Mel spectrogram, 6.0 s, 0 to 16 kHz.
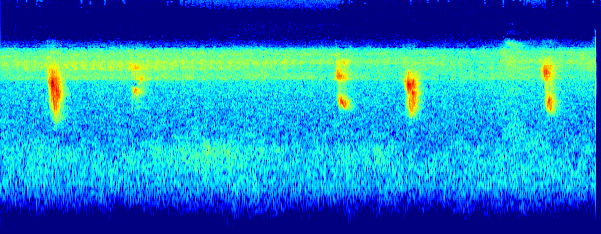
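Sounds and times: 
common chaffinch Fringilla coelebs calls: 0:00.3 - 0:02.3, 0:03.2 - 0:04.3, 0:05.4 - 0:05.7.

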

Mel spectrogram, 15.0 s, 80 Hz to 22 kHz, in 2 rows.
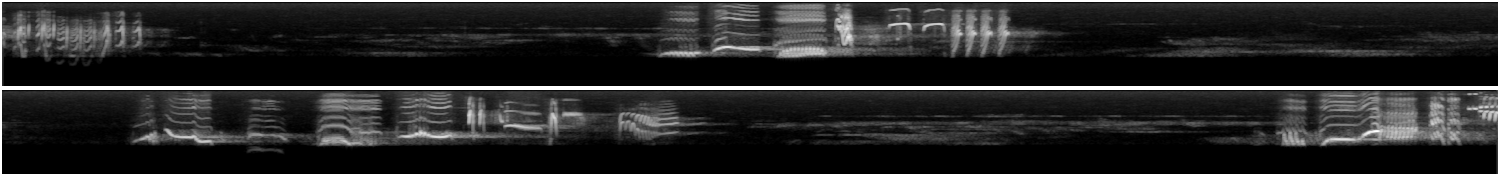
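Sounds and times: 
Eurasian blackbird Turdus merula singing: 0:00.0 - 0:01.0, 0:03.2 - 0:05.2, 0:08.2 - 0:11.0, 0:11.6 - 0:14.9.

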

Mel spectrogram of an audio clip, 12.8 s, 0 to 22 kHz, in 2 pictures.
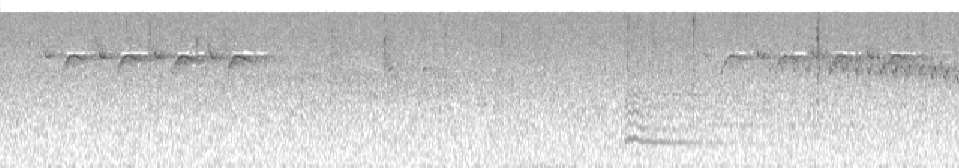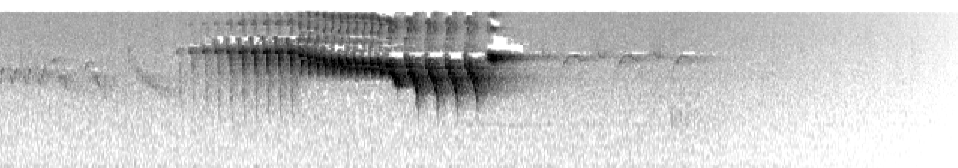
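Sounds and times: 
common chaffinch Fringilla coelebs singing a descending trill: 0:04.8 - 0:11.0.

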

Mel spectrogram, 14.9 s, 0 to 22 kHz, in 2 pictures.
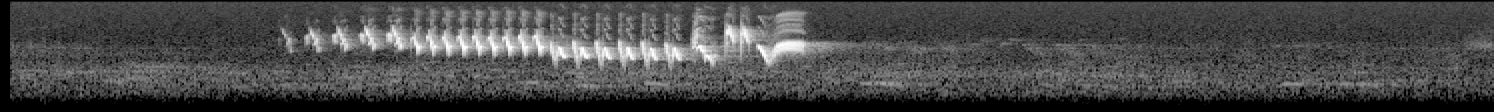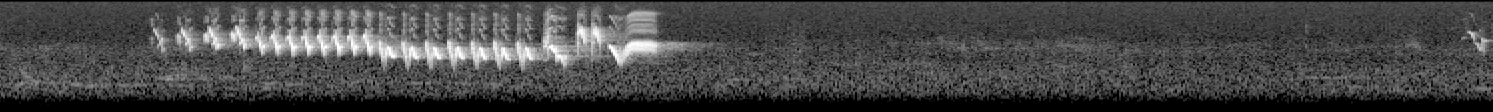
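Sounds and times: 
common chaffinch Fringilla coelebs singing: 0:01.4 - 0:04.2, 0:08.2 - 0:10.9.

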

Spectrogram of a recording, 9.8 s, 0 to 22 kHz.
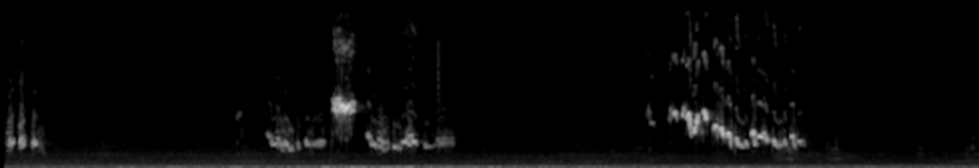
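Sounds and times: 
European robin Erithacus rubecula singing thin warbling and trilled notes: 0:00.1 - 0:00.5, 0:02.4 - 0:04.6, 0:06.5 - 0:08.1
low steady background hum: 0:00.1 - 0:09.7.

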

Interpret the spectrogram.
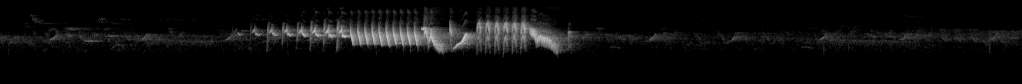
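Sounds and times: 
common chaffinch Fringilla coelebs singing: 0:02.3 - 0:05.8.

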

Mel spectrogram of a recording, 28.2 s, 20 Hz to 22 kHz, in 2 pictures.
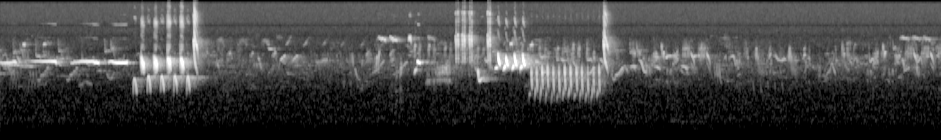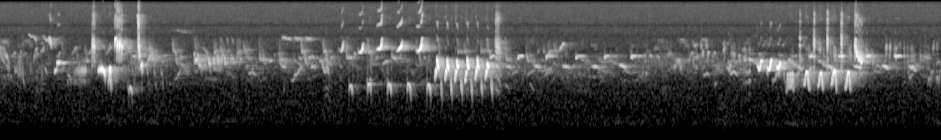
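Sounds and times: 
Common nightingale Luscinia megarhynchos singing: 0:00.0 - 0:28.2.

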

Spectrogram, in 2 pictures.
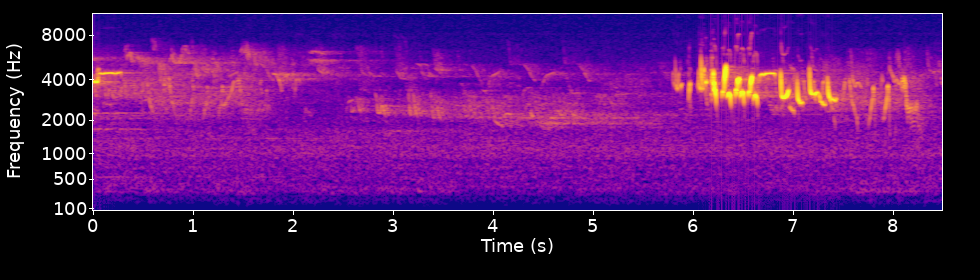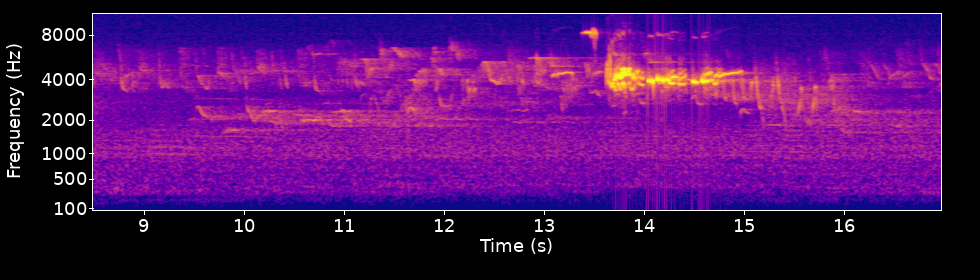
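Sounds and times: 
European robin Erithacus rubecula singing: 0:05.8 - 0:08.0, 0:12.9 - 0:15.8.

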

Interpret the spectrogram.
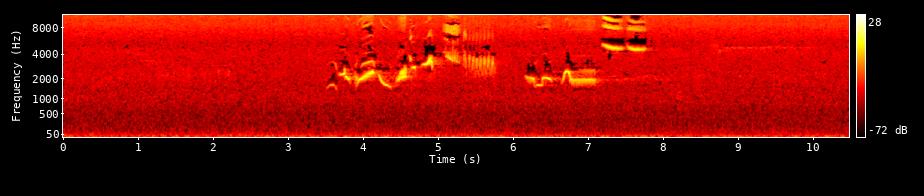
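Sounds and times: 
soft background hiss: 0:00.0 - 0:10.4
common blackbird Turdus merula singing: 0:03.5 - 0:07.9.

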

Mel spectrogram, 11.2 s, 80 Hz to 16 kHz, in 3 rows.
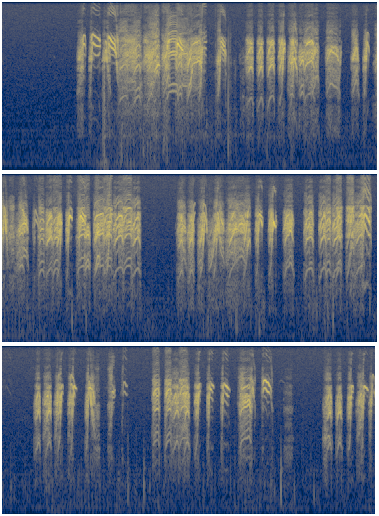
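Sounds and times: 
Eurasian blue tit Cyanistes caeruleus churring and chattering calls: 0:00.8 - 0:11.2.

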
